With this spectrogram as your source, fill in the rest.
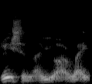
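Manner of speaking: ordinary talk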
